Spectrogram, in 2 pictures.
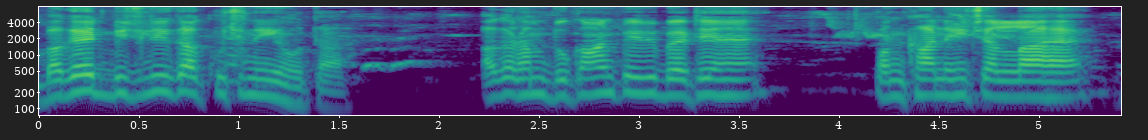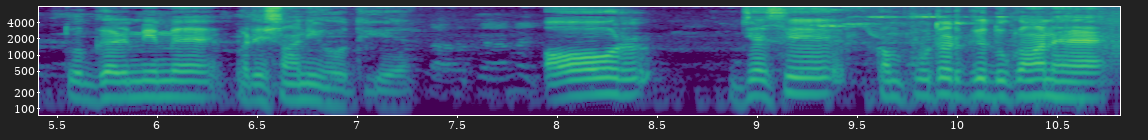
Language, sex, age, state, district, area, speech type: Urdu, male, 45-60, Bihar, Araria, rural, spontaneous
